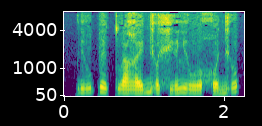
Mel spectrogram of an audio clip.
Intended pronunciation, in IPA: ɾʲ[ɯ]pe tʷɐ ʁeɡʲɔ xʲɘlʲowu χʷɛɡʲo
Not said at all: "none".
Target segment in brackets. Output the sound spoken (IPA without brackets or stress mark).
u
